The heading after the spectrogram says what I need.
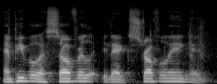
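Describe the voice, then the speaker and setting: Laid-back affirming podcast host, mid-pitched man. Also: normal speed, heavy background noise. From Guyana. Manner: relaxed, affirming, lots of "man" and "like". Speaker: podcast host, military veteran. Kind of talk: casual podcast chat.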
